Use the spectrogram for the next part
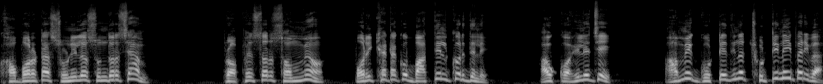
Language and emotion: Odia, surprised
